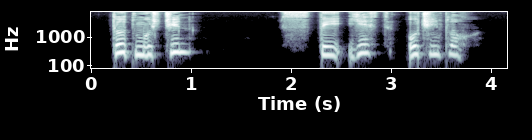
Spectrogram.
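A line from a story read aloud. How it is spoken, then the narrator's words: Strained, forced out. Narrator (Russian): выдавил из себя собеседник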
